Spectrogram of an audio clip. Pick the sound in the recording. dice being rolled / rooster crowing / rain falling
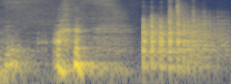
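dice being rolled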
